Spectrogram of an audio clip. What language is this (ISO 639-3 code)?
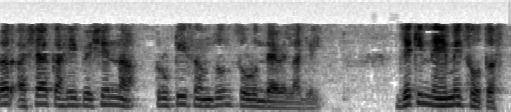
mar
